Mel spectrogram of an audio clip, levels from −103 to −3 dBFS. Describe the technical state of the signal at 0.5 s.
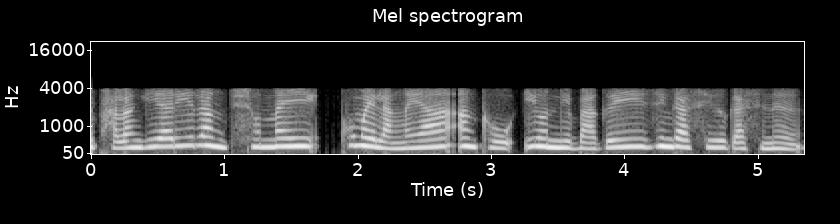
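At 0.5 s the speech is intact, with no fault at that moment, carried through a 32 kbit/s G.726 ADPCM telephone path that passes nothing above 3.8 kHz.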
